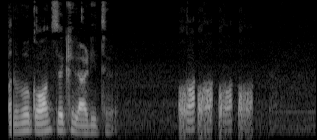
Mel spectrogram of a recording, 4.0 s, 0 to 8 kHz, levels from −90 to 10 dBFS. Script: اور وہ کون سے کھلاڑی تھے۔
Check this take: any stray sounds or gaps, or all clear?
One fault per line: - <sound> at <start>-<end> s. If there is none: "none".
- laugh at 2.2-3.2 s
